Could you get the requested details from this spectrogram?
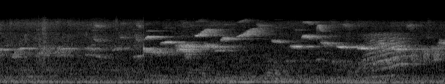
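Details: Somewhat distant white-rumped shama song: flowing whistled and warbled notes, some rising quickly, with a buzzy trill near the end over a noisy background.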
